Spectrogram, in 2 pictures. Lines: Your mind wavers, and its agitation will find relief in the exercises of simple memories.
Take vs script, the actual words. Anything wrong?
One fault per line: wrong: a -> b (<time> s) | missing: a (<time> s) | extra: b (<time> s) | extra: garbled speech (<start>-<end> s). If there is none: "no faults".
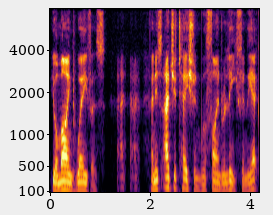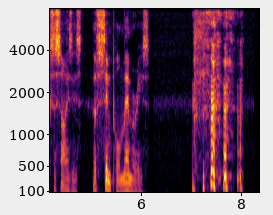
no faults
